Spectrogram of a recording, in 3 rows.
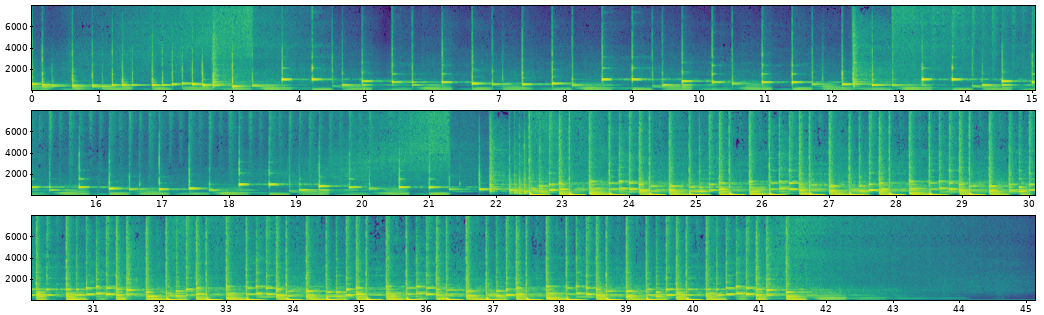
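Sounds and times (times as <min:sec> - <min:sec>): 
groove music: 0:00.0 - 0:09.5, 0:10.2 - 0:44.2.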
